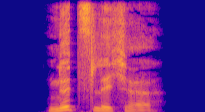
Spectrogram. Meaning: inflection of nützlich: 1. strong/mixed nominative/accusative feminine singular 2. strong nominative/accusative plural 3. weak nominative all-gender singular
- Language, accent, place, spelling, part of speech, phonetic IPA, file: German, Germany, Berlin, nützliche, adjective, [ˈnʏt͡slɪçə], De-nützliche.ogg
